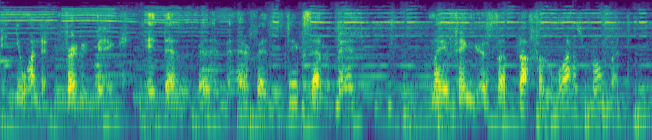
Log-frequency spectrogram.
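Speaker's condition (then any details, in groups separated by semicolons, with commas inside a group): Cerebellar ataxia from brain tumour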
